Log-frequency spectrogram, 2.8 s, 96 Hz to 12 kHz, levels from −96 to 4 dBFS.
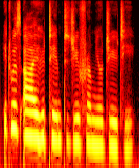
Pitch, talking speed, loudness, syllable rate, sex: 210 Hz, 195 wpm, -17 LUFS, 4.3 syllables/s, female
